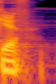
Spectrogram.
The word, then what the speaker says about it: GIF: and that's right listeners I said gif deal with it yep you said it right yeah you're correct I don't know the yeah I thought that would be controversial alright Wil Wheaton says Jeff right yeah he's wrong yeah I'm gonna break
